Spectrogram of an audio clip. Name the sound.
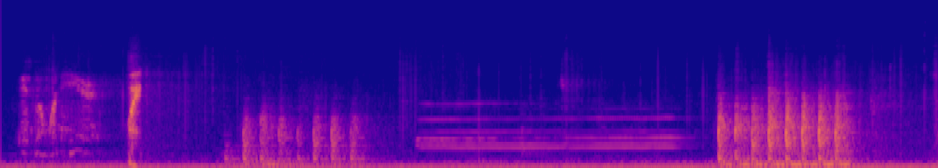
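knocking on a door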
